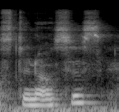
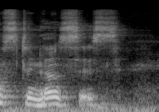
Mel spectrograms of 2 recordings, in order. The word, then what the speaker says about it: stenosis: First of all, the name spinal stenosis is it's like a terrifying combination of sure. words. It just sounds horrible, you know. It rhymes with halitosis.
